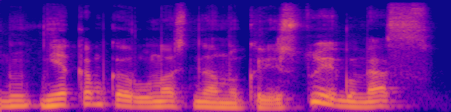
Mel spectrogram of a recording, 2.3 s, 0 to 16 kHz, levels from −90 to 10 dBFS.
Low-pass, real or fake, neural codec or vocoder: 14.4 kHz; fake; codec, 44.1 kHz, 7.8 kbps, DAC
